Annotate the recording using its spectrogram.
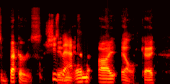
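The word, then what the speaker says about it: Bueckers: It's not pronounced like Bob Euchre. It's Beckers.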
